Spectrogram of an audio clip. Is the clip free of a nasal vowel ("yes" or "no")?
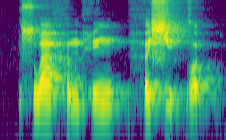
no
